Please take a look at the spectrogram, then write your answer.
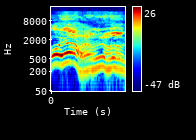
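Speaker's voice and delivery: high, loud mock old-man brush-off; imitating his dad. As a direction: mimic the old man waving off the cops. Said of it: "he'll fucking go".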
